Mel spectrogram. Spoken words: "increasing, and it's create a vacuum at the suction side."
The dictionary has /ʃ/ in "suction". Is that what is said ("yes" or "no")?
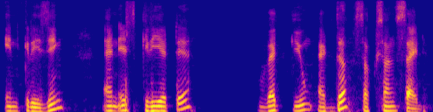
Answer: no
